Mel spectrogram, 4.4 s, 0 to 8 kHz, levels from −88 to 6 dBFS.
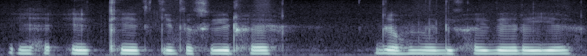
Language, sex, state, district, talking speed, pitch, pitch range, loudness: Marwari, male, Rajasthan, Churu, 165 wpm, 160 Hz, 160-165 Hz, -13 LUFS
